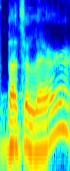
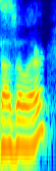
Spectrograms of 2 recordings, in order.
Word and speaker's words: Bazelaire: been arranged by, help me out with the pronunciation, Paul Bazelaire. Am I saying that Hmm. right? Very good. Yes. Bazelaire.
